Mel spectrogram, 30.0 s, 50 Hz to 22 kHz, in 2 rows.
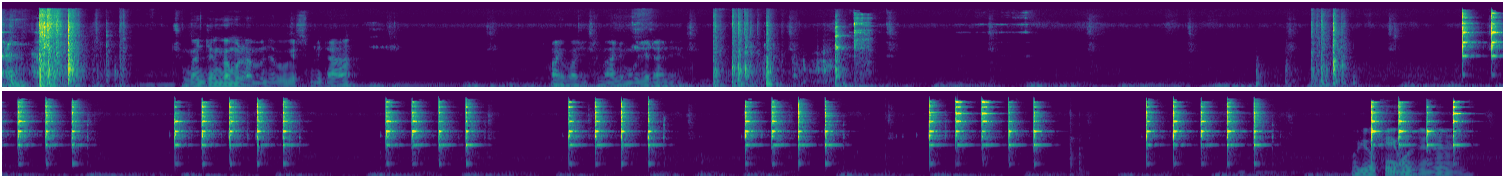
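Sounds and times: hammer ringing on metal ring: 0:14.4 - 0:16.1, 0:16.7 - 0:20.0, 0:20.6 - 0:21.8, 0:22.4 - 0:23.6, 0:24.3 - 0:25.7, 0:26.4 - 0:27.8, 0:28.7 - 0:29.8.

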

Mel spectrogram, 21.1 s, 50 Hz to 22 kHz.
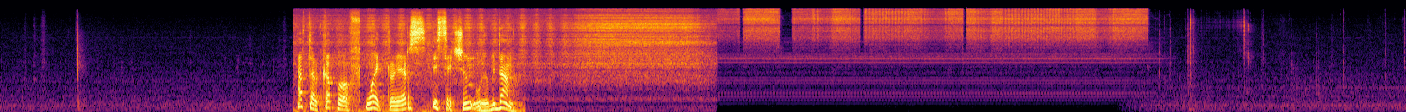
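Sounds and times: airbrush hissing: 0:04.4 - 0:17.2.

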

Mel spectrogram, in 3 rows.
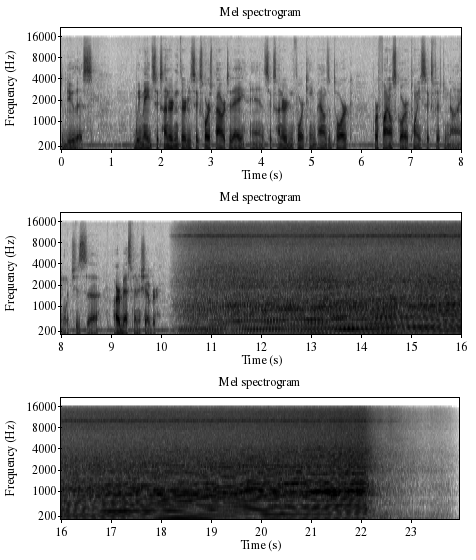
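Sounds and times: engine running hard on dynamometer: 0:10.2 - 0:23.8.

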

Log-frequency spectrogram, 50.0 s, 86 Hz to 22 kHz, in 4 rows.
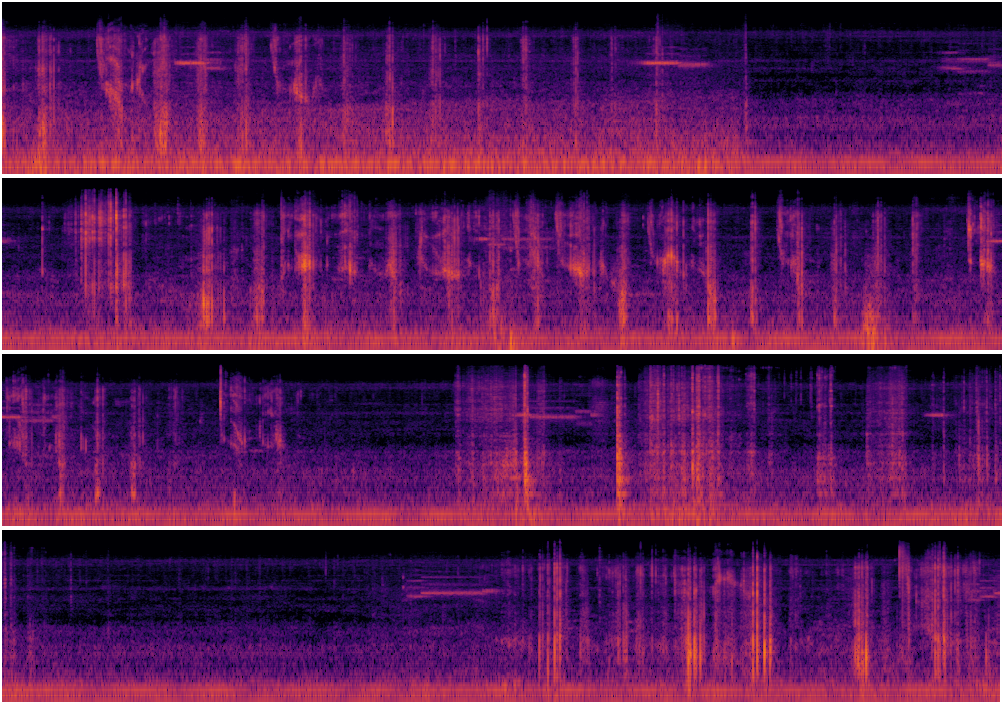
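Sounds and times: frost crunching while chewed: 0:00.0 - 0:08.8, 0:13.0 - 0:29.3, 0:33.0 - 0:38.6, 0:43.6 - 0:49.9
steady low hum: 0:00.0 - 0:49.9.

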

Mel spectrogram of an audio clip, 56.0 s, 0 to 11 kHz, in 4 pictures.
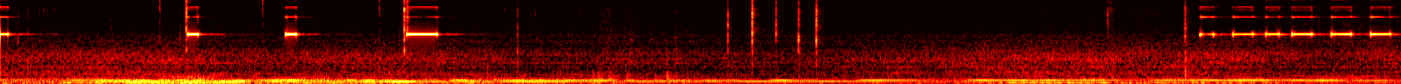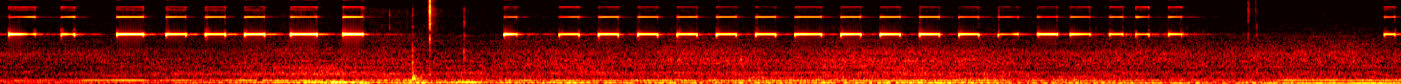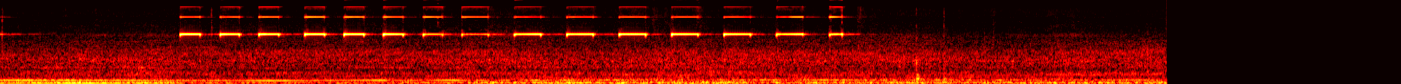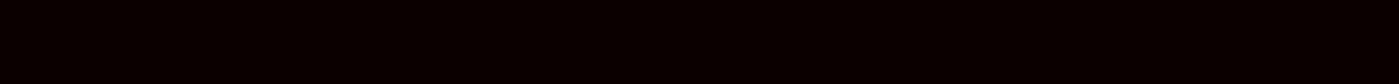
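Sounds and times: voltage detector beeping rapidly: 0:12.0 - 0:17.7, 0:19.1 - 0:26.0, 0:29.8 - 0:36.6.

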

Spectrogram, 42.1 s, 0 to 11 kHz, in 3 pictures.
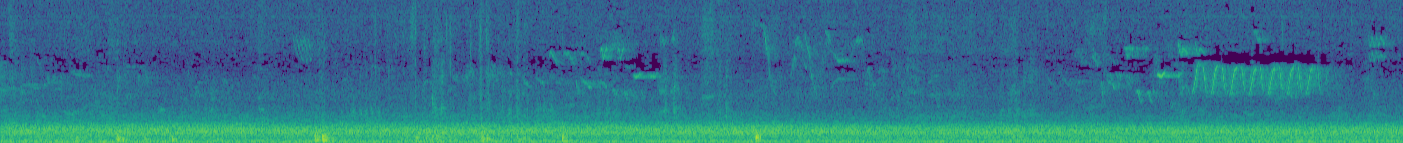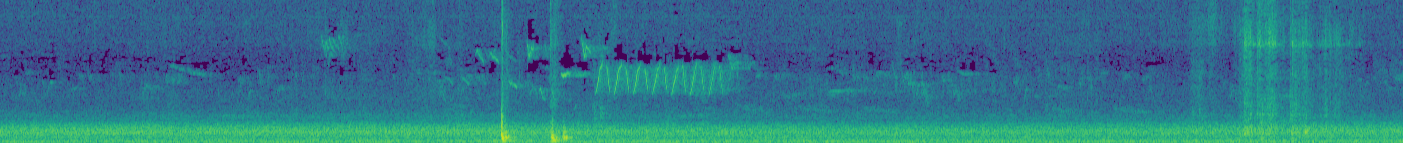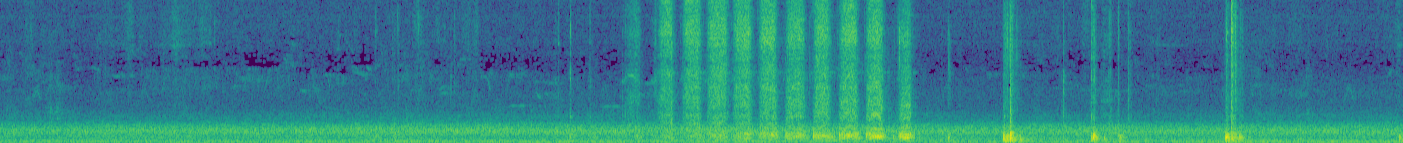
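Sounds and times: wooden knocks of timber: 0:01.1 - 0:01.8, 0:03.1 - 0:03.5, 0:19.0 - 0:19.8, 0:38.1 - 0:38.4, 0:40.3 - 0:40.6.

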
